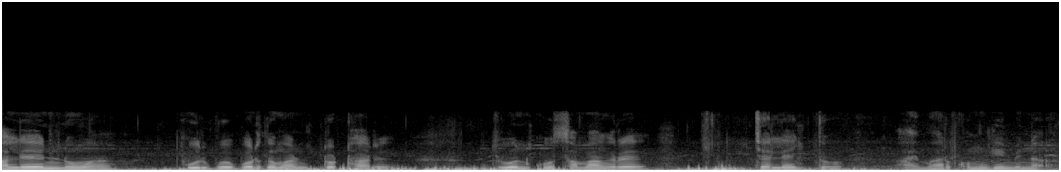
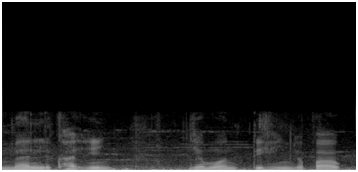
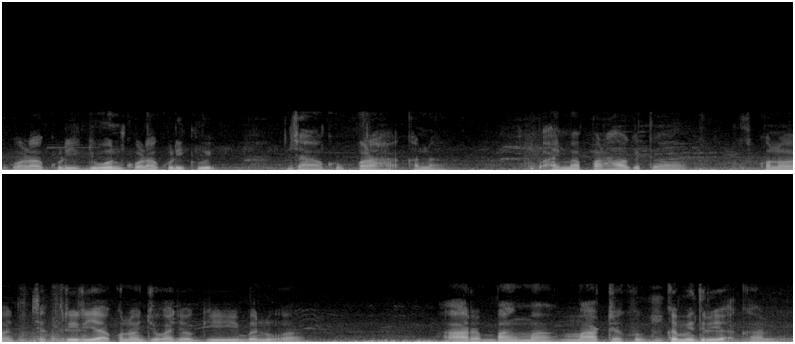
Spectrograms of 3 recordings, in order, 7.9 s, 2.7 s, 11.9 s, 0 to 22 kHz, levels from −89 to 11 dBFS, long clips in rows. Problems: background conversations at intervals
